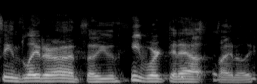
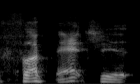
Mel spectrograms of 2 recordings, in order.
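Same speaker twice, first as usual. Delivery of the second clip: slow, much softer dismissal; mock cop shrug; 3 semitones lower, 9 dB quieter, much slower than usual. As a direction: let it go under your breath, slowly. Voicing the cop looking away.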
